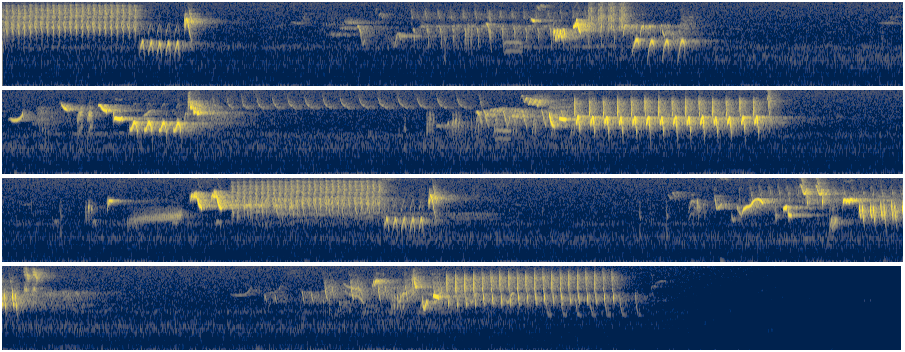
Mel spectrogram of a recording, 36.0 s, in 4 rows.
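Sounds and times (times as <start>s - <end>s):
common nightingale Luscinia megarhynchos: 0.0s - 7.1s, 8.8s - 17.1s, 18.2s - 23.2s, 24.4s - 28.1s, 29.3s - 33.8s.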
